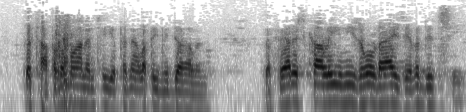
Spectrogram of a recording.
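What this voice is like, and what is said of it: Corny put-on Irish brogue. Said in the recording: “corny brogue”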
